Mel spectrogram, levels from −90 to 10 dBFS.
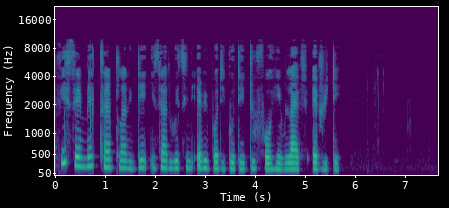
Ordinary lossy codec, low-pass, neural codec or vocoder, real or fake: MP3, 48 kbps; 9.9 kHz; none; real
